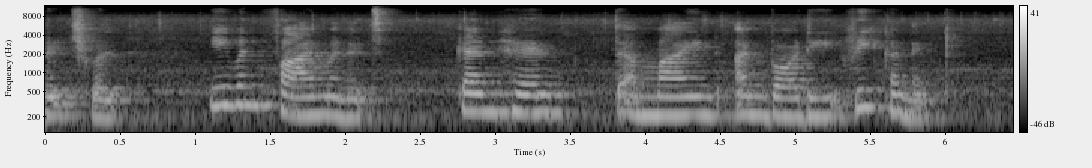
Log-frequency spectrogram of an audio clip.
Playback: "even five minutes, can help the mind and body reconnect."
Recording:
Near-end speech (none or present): none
